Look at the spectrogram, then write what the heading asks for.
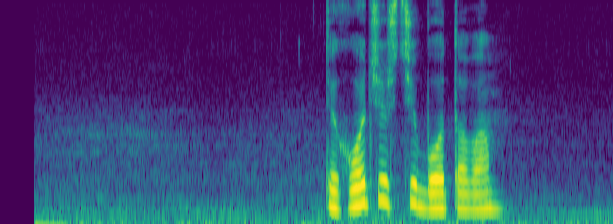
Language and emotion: Russian, neutral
